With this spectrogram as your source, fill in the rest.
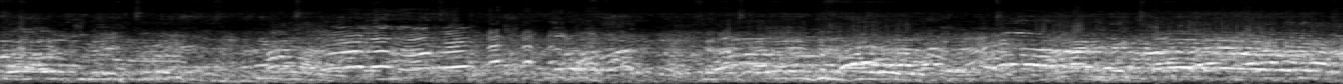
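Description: A crowd of spectators shouts and cheers loudly outdoors.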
